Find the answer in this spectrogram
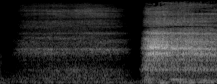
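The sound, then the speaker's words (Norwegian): Two loud, airy exhales through the nose, the first longer and softer, the second a sharper, stronger snort-like blow after a brief pause, with no talking. “jeg puster.”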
